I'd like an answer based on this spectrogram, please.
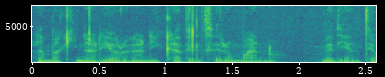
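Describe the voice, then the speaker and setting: Against noticeable background noise, a soft-spoken man talks at a fairly quick pace. His fairly low pitch stays monotone and flat. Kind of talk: horror story reading. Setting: home bedroom.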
